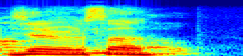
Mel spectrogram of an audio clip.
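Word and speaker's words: General Tso: Oh, man, I just been going here saying it wrong, pronouncing the T. – Let me get the General Chicken, bro. – How do you say it? – General So.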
